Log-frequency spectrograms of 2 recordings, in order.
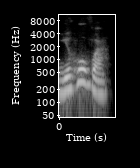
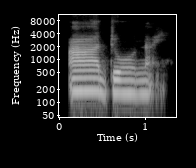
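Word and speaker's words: יהוה: Tetapi dia tidak boleh diucapkan Yehovah, tapi diucapkan sesuai tanda-tanda yang ada di atas ini. Adonai.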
